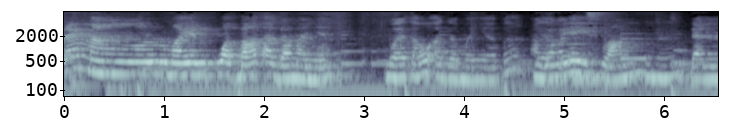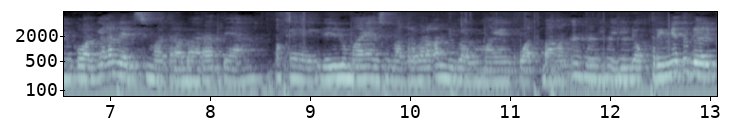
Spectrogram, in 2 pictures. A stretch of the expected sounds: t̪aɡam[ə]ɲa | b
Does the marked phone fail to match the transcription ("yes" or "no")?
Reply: yes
